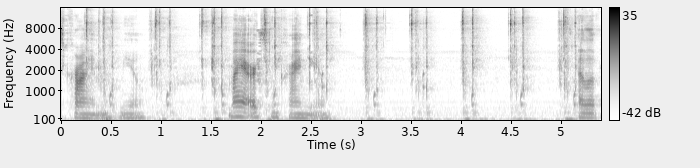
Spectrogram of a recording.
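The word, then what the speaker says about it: crimew: Crime, like criminal activity, but crime. I mean, okay, Crimeo, but it's not. It's crime, Mew.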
